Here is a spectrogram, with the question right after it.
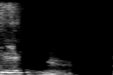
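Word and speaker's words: Geithner: Gaetner. – Pardon? – Gaetner. – Yes. Gaetner.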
